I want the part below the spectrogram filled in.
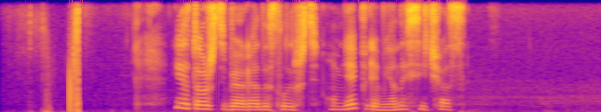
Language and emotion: Russian, positive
